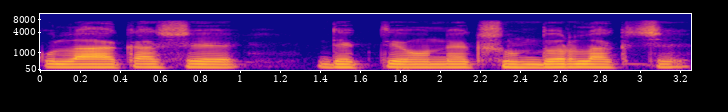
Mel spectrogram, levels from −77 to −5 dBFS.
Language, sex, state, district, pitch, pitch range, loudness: Bengali, male, Assam, Hailakandi, 135 Hz, 135-140 Hz, -19 LUFS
